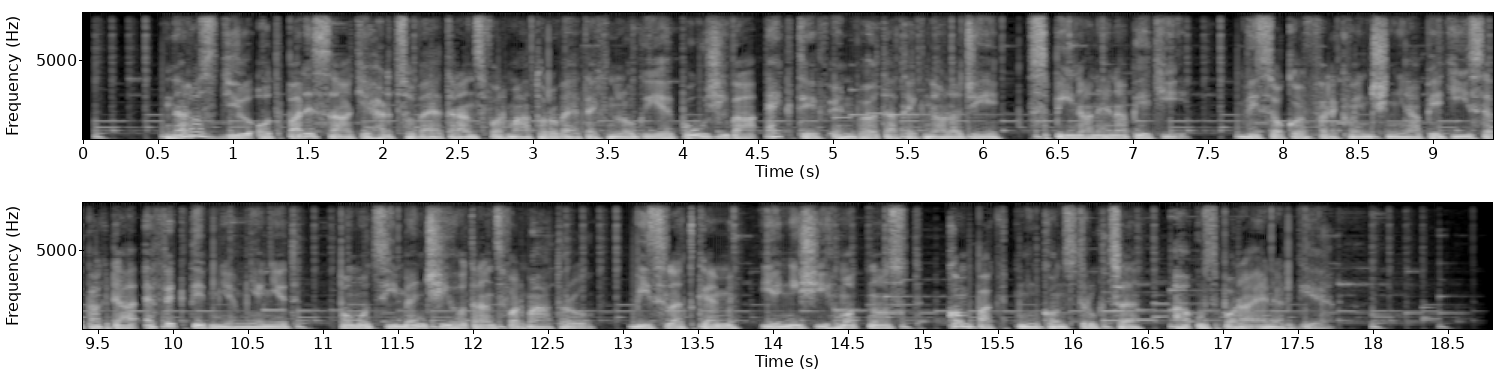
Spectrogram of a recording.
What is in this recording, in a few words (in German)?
E-Learning CZ, Sprecher-Tschechisch; E-Learning Chadim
